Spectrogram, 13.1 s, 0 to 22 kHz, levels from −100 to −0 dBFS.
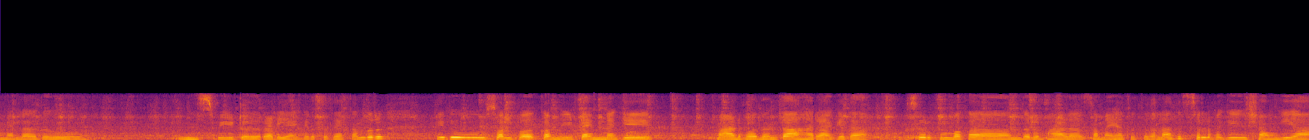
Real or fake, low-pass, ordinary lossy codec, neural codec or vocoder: real; 7.2 kHz; AAC, 32 kbps; none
